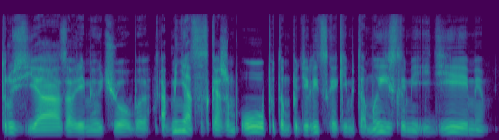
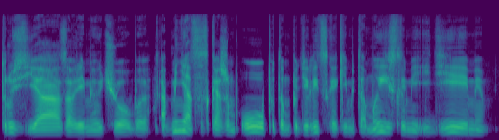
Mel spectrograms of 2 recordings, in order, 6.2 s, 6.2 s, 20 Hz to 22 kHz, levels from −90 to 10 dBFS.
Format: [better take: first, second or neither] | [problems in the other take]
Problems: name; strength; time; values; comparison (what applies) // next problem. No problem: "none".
neither | thin; somewhat; fading below 250 Hz; the same in both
